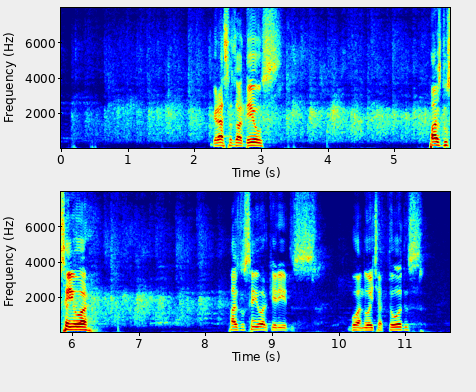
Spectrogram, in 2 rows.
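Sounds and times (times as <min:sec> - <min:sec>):
audience applause: 0:00.0 - 0:08.6
speech: 0:02.2 - 0:03.3, 0:05.5 - 0:06.4, 0:08.4 - 0:11.3.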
